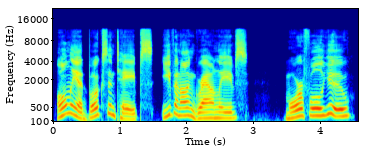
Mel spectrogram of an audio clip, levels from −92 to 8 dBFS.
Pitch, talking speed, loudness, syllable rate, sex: 205 Hz, 155 wpm, -16 LUFS, 4.2 syllables/s, female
